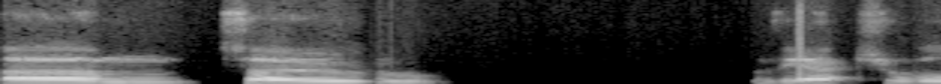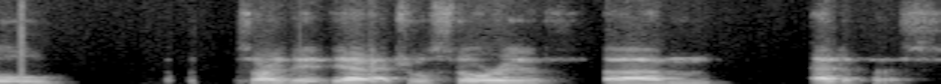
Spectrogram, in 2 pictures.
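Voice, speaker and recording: In a British accent, a man speaks at a medium pitch with a dark, mellow tone and monotone, flat intonation. His pace is very slow, broken by long, frequent pauses. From UK. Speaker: writer. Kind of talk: interview answer.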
